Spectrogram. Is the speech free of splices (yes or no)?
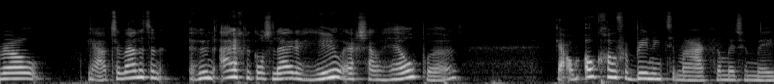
yes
